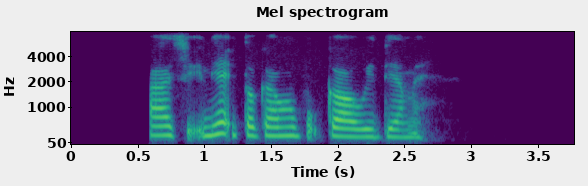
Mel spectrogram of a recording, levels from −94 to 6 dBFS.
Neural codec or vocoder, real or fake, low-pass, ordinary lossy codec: none; real; 7.2 kHz; Opus, 24 kbps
